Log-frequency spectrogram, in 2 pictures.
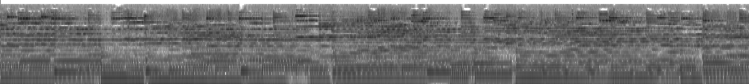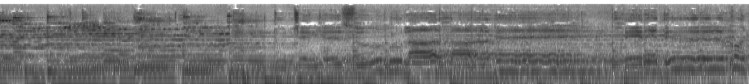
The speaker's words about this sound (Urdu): آئیے اب خدا مند کی تعریف کے لیے ایک اور خوبصورت روحانی گیت سنتے ہیں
